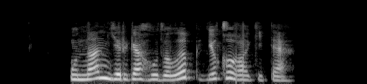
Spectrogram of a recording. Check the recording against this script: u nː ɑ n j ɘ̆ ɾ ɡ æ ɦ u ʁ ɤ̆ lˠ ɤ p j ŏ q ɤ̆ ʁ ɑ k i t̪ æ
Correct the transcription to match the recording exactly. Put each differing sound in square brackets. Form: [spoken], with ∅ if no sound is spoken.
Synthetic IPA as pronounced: u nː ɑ n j ɘ̆ ɾ ɡ æ ɦ u [ð] ɤ̆ lˠ ɤ p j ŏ q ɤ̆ ʁ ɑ k i t̪ æ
